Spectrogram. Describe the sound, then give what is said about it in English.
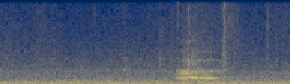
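A loud, steady, low subway-car rumble from a staged effect in a haunted attraction, as the car continues out and falls down from the ceiling above, fills the whole moment, with a brief metallic squeal rising over it about halfway through, like a train car grinding past. “Looks like that car is continuing out, and it is falling down from the ceiling above us.”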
